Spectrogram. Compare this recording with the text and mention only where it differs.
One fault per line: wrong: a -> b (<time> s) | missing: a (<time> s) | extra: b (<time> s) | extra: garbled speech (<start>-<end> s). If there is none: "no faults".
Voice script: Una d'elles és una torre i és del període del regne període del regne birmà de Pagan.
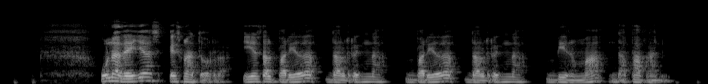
no faults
